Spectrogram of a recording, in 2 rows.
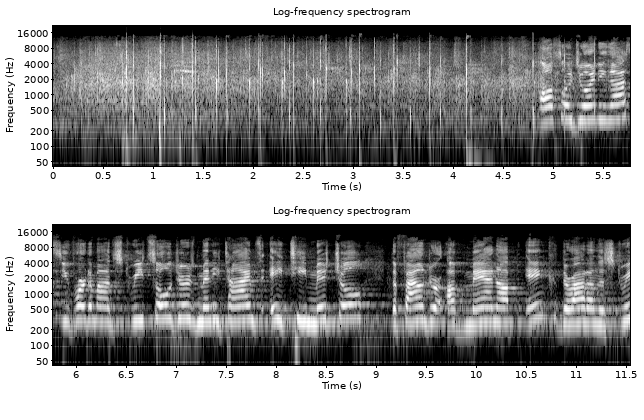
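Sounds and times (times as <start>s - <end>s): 
audience applause: 0.0s - 5.4s
speech: 4.9s - 11.5s.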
